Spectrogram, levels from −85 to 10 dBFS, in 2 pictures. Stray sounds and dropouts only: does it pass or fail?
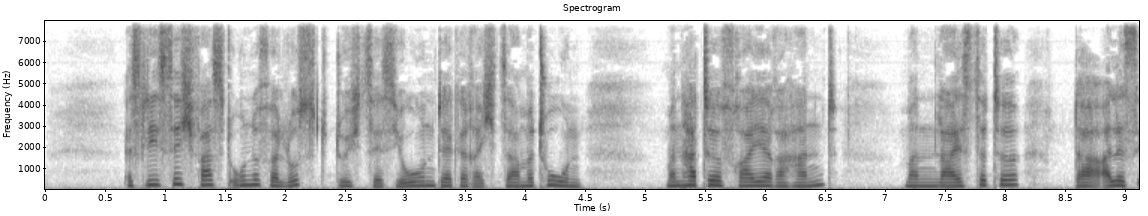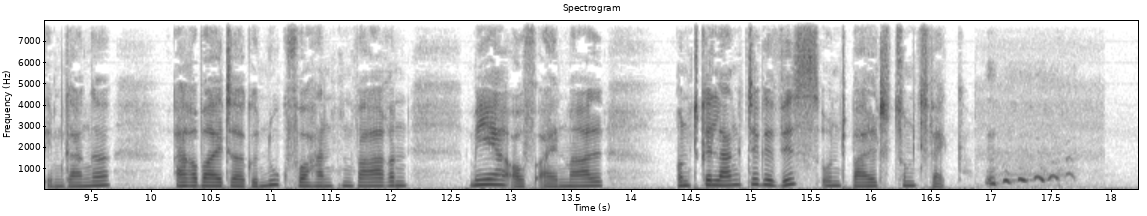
fail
